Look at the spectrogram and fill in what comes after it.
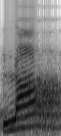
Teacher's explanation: ला लुंठित नहीं है, लुंठित नहीं मतलब पार्श्विक है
